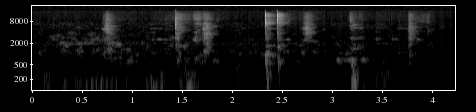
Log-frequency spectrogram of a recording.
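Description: Near silence with a few faint clicks from a computer keyboard and mouse, the sharpest a pair just past the halfway point and one more near the end.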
